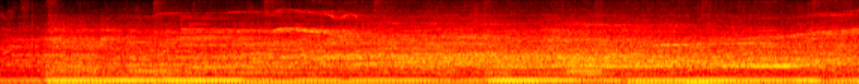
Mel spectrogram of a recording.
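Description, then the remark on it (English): A concert crowd cheers loudly and continuously, with whoops and shouts rising over a dense, steady roar that holds for several seconds after a sudden start. “okay, the crowd is present and the crowd is going.”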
